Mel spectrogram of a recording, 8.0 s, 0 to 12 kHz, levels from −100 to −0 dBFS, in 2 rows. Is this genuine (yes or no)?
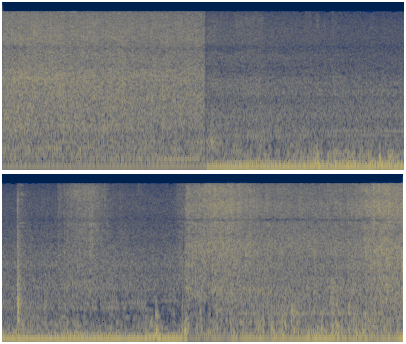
yes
